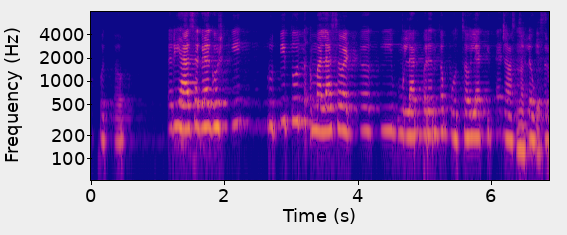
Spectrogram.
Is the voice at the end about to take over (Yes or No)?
Yes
